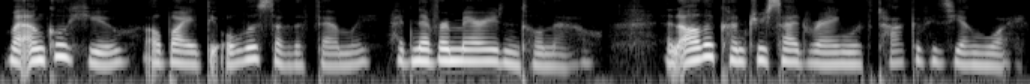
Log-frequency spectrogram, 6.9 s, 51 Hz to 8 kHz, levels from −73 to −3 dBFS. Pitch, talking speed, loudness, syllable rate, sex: 185 Hz, 220 wpm, -21 LUFS, 6.0 syllables/s, female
